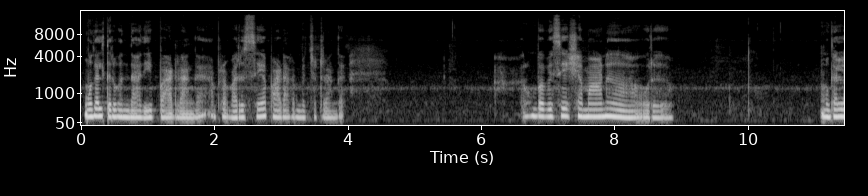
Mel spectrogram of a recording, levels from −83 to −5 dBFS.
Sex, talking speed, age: female, 60 wpm, 20-39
